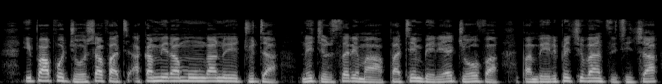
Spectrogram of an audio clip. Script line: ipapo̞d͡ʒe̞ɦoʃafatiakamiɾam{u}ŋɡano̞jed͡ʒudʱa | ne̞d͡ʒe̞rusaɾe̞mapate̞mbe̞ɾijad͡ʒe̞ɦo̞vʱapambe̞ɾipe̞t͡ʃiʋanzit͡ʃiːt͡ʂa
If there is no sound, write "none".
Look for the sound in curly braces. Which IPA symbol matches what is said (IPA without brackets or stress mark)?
uː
